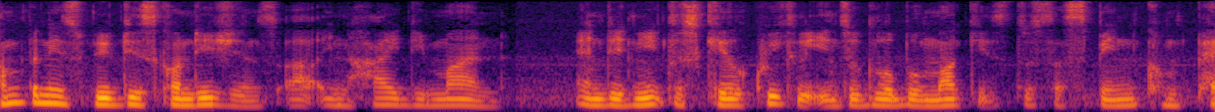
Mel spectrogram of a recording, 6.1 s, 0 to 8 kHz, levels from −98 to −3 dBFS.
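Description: Speech with one channel dropping out from 1.06 to 2.58 s and 4.77 to 5.35 s, likely a lost stereo channel, shown as abrupt waveform steps about 6 dB lower.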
